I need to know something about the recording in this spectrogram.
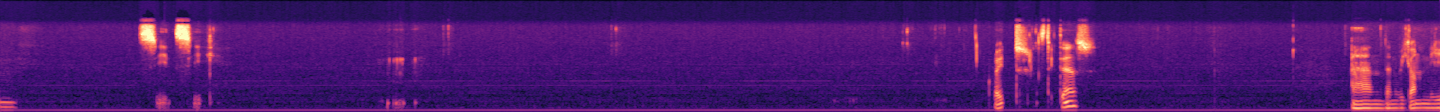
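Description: Mouse buttons click.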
